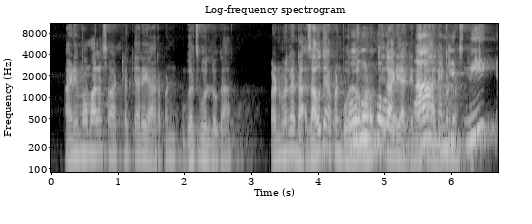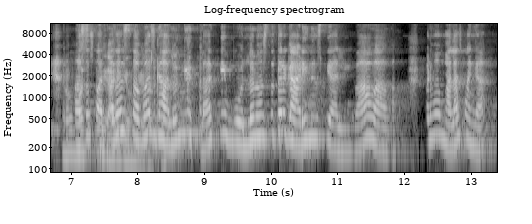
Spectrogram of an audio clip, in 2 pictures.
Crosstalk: present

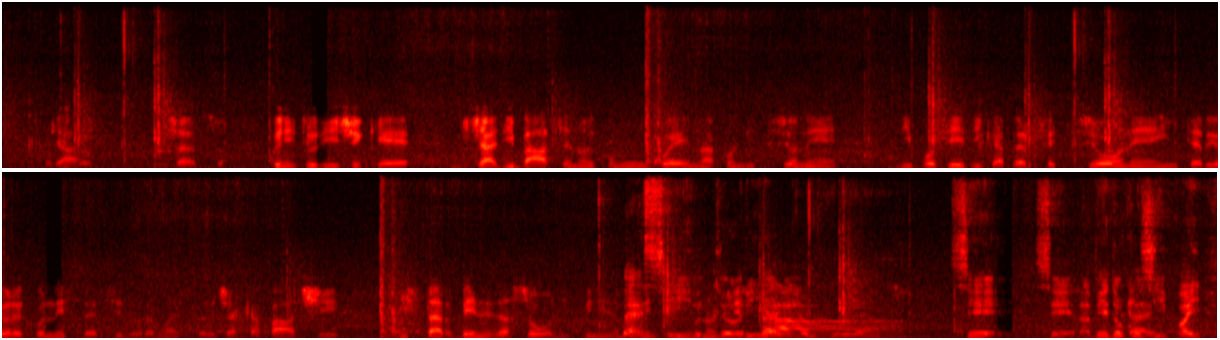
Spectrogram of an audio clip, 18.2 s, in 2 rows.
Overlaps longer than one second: present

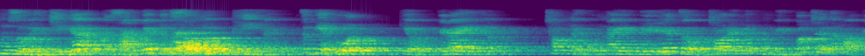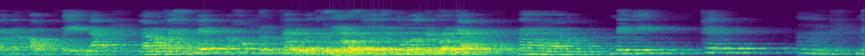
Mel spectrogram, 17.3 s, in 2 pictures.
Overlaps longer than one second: present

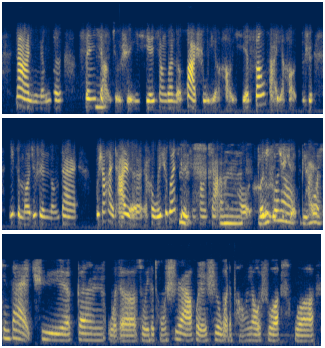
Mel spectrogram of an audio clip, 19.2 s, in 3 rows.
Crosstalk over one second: present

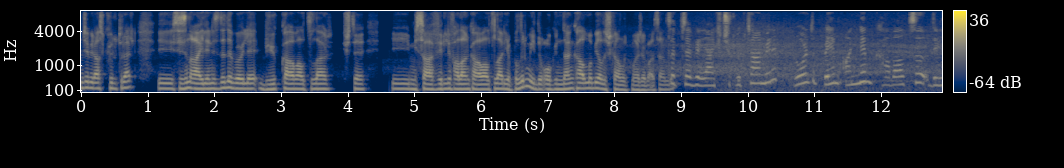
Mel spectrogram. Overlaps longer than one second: none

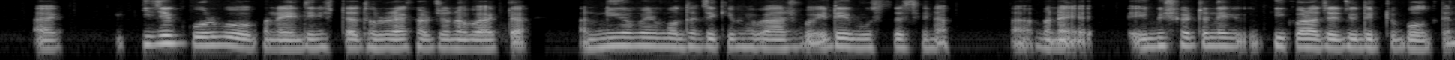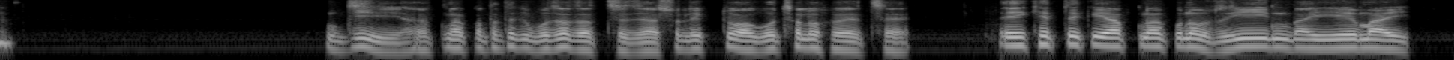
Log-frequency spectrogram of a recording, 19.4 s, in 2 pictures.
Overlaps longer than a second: none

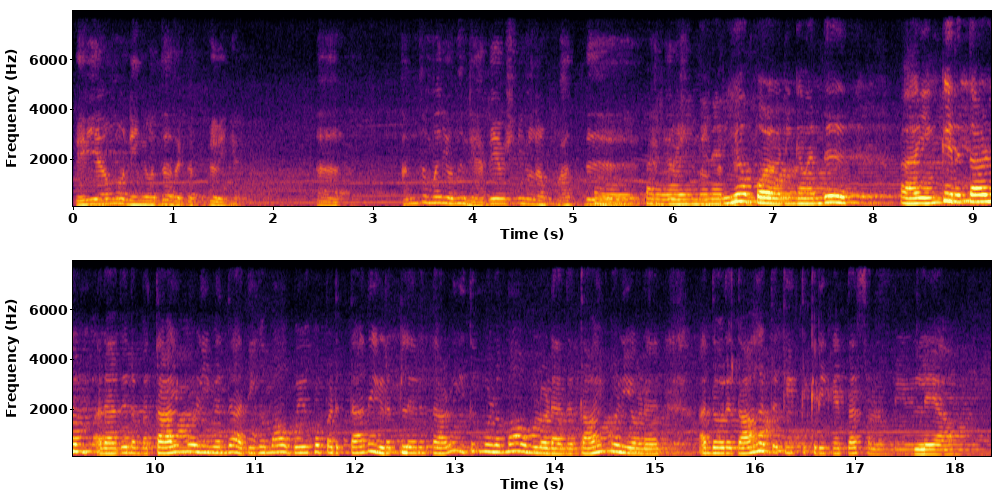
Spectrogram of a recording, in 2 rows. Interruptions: present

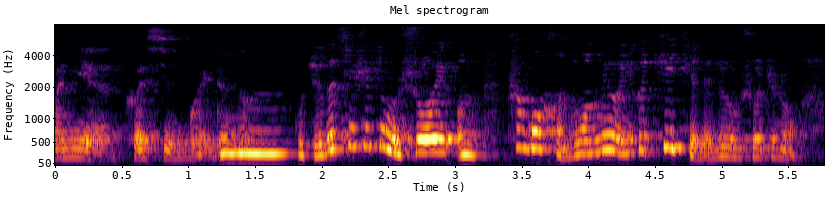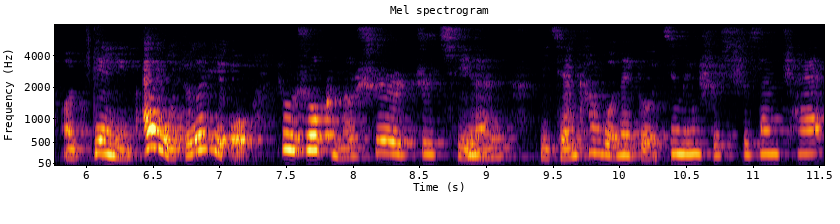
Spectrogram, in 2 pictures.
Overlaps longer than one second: none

